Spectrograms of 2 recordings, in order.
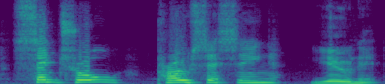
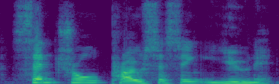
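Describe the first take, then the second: First: Slow, high, each word laid out; slow spelled-out answer. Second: Said in the usual way. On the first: Shown as a demonstration. Quiz host reading the answer to viewers, slow and deliberate. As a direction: give it slowly like reading the answer key.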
